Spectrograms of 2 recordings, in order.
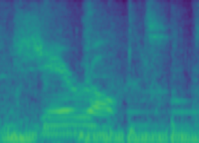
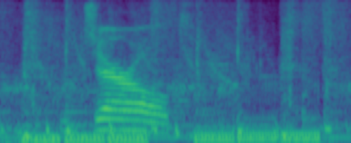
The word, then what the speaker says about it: Geralt: Geralt, so hard G. Gerald. They kind of swallowed the alt.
